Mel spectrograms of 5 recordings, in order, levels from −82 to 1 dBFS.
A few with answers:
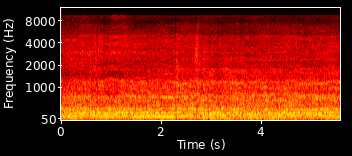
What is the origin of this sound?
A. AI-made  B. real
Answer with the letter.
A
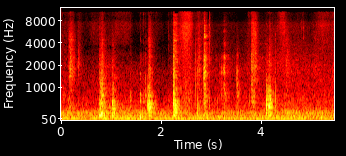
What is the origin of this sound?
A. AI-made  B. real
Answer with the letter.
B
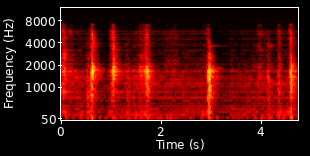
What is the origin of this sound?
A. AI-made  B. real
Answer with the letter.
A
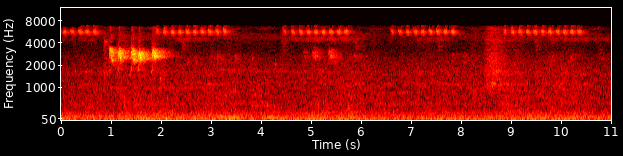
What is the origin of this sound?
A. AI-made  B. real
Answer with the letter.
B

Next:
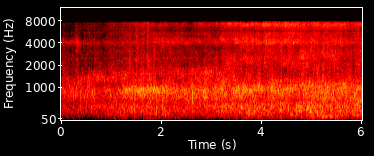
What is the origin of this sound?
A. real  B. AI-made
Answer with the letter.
B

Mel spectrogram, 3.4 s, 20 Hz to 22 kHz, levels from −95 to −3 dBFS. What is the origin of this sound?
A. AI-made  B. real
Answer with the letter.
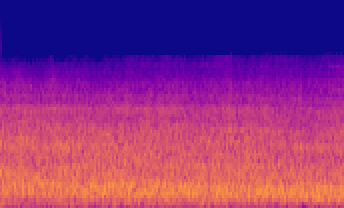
B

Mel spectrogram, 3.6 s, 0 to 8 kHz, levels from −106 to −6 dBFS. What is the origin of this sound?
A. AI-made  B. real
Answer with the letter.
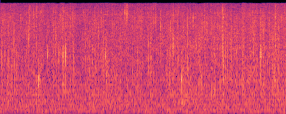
B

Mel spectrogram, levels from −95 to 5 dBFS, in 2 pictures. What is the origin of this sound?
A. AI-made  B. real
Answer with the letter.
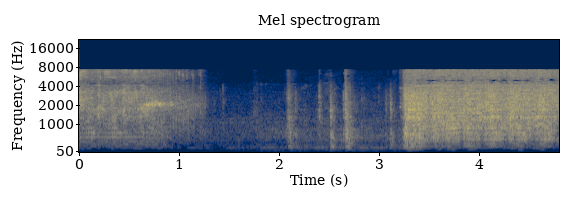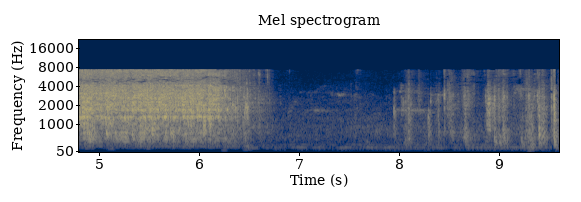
A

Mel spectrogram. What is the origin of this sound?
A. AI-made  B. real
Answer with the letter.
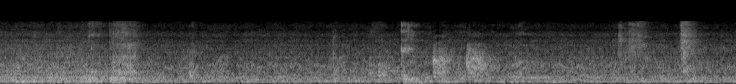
A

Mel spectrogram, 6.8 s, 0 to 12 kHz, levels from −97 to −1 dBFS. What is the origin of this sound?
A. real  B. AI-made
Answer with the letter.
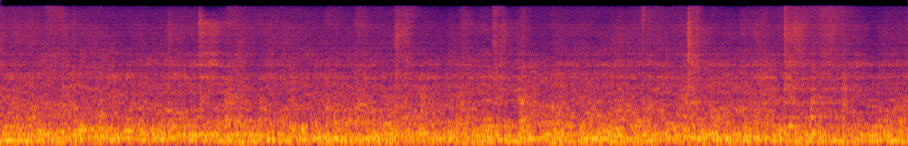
B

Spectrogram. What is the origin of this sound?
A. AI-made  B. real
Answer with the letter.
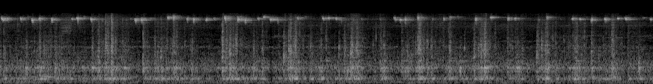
B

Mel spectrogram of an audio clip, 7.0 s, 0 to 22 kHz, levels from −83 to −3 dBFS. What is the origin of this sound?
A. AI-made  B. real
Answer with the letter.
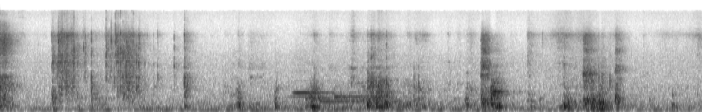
A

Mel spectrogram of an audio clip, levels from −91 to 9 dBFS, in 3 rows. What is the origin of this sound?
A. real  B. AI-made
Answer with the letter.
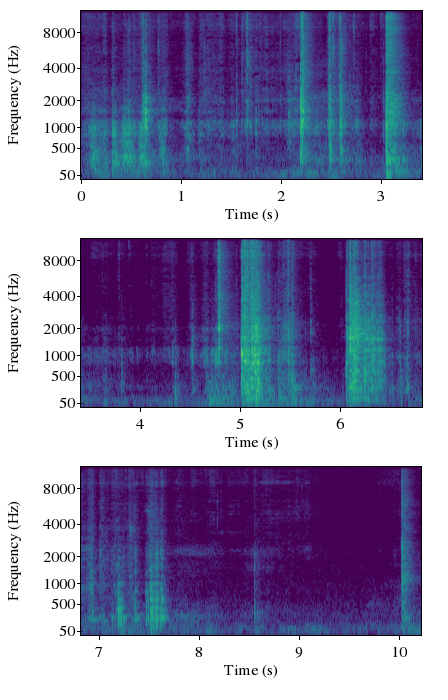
B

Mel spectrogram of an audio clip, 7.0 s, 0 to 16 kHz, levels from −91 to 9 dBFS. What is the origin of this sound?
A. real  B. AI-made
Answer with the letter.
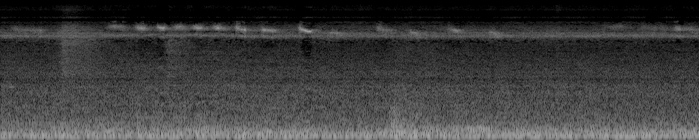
B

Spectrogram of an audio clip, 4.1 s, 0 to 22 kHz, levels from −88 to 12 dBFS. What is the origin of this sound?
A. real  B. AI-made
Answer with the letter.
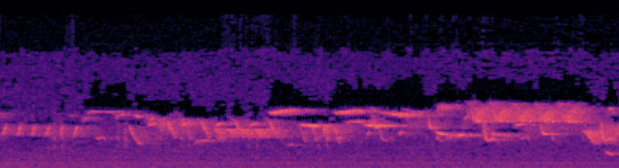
A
